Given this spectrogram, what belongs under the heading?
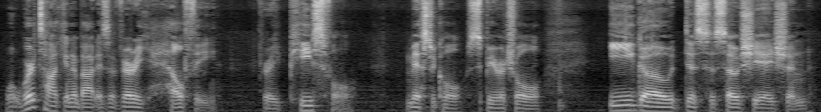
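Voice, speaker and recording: Deep-voiced man in casual conversation. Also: moderate pace. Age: late 30s. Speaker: podcast conversation partner. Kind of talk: casual podcast chat.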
